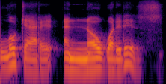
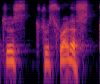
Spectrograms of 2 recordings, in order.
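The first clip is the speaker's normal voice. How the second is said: pitched-up pleading voice; exasperated plea; 9 semitones higher than usual. Retold or imitated. Pleading with pretentious writers, high exasperated plea. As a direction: squeak it out in disbelief.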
